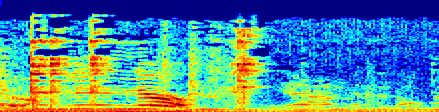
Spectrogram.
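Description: Cutlery clinking against dishes during a meal, a few sharp clinks with the loudest a little after a second in. A voice is heard briefly in the first second, over steady background music.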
